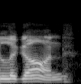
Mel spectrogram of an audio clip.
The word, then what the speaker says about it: Legond: So, but yeah, keep saying Legond. It's easy. It looks like Legend. It sounds like Legend, but it's spelled with a Lego.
